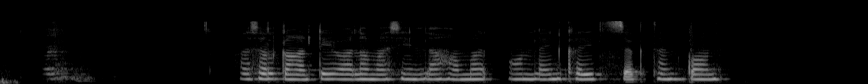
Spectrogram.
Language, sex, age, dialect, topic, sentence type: Chhattisgarhi, female, 25-30, Northern/Bhandar, agriculture, question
